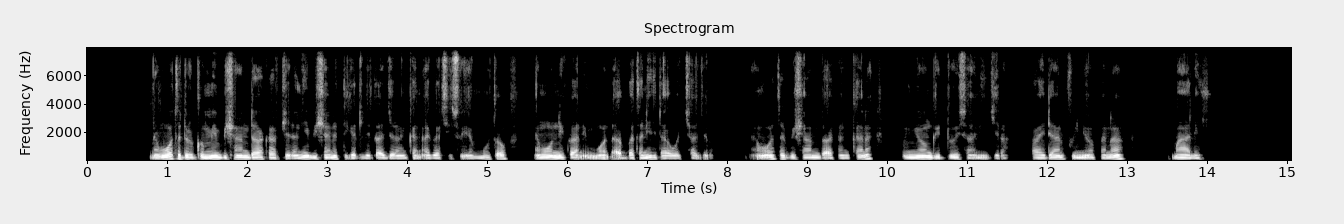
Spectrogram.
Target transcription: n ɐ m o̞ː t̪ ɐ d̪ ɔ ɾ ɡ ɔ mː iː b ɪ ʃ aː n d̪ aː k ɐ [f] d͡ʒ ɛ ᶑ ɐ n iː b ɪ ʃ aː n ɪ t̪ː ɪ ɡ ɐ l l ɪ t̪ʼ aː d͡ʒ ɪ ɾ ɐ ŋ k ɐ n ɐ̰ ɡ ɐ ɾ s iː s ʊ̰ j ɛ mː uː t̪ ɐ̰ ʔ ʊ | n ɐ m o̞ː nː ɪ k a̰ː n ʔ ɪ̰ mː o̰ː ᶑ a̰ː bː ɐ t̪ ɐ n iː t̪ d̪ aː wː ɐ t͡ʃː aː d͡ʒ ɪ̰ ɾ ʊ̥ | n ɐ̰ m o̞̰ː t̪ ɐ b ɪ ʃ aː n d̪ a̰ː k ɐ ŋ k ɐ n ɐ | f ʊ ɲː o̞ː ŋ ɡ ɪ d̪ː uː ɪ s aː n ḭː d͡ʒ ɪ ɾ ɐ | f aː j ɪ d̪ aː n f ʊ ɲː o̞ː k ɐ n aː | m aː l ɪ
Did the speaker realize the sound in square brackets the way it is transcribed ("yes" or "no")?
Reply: yes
